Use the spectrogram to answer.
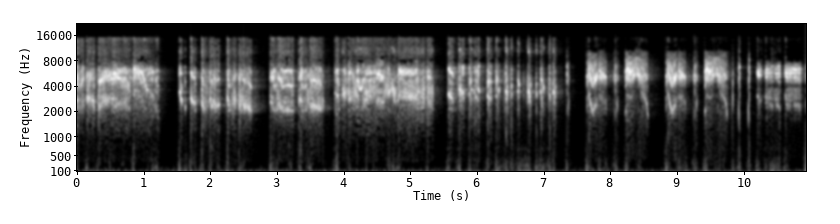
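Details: Swiftlet roosting lure call: dense, overlapping high chirps and twitters in rapid, irregular bursts, about two per second, broken by brief gaps, with a constant low hum underneath.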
